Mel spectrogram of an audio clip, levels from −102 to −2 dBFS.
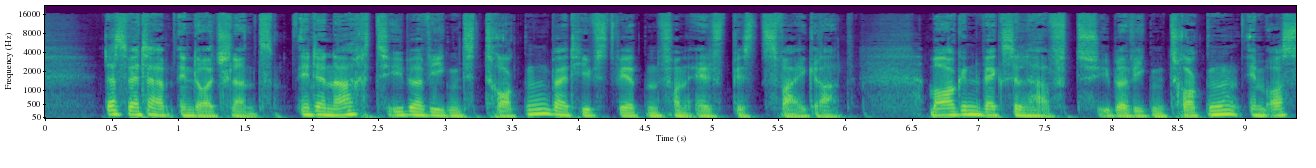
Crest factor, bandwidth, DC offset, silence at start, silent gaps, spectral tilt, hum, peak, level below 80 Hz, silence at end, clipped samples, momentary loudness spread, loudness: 12 dB; 17 kHz; under 0.1%; 0 s; none; -4.5 dB/octave; none; -8 dBFS; -34 dBFS; 0 s; under 0.1%; 7 LU; -20 LUFS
